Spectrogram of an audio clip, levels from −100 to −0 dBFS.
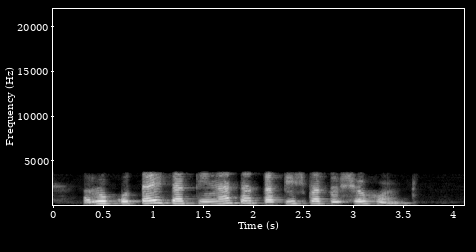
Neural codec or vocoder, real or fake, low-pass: codec, 32 kHz, 1.9 kbps, SNAC; fake; 3.6 kHz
